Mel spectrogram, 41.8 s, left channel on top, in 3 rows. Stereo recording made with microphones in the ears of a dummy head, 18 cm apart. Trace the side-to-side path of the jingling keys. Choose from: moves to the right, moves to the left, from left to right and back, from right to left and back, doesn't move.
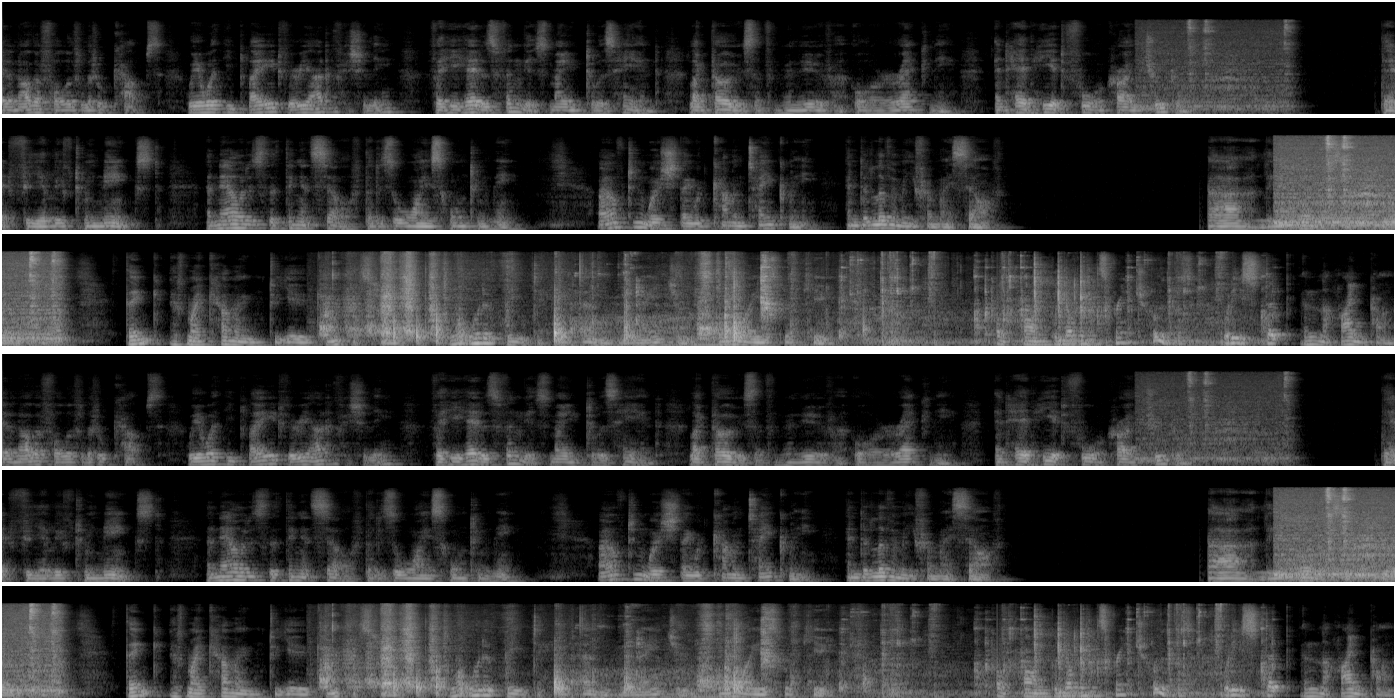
moves to the right.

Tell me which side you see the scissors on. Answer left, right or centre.
centre.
